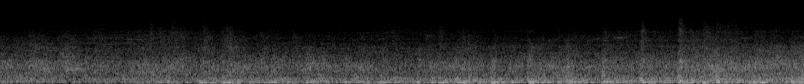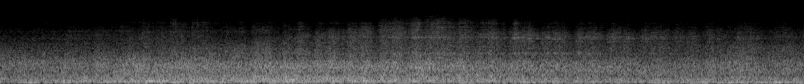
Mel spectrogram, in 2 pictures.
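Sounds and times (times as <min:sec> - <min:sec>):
freight train wheels rumbling on track: 0:00.0 - 0:16.0
faint rail clicks: 0:01.4 - 0:16.0.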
